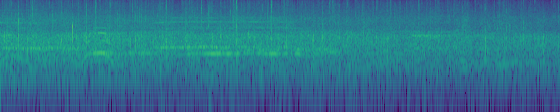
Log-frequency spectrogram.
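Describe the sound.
Loud, sustained applause from an audience welcoming the musical director of Dungarvan Brass Band, a steady wash of clapping that holds at an even level throughout.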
